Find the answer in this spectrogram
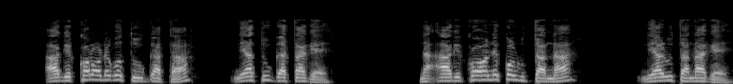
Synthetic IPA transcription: aɡekɔɾɔneɣotuːɡata | neatuːɡataɣɛ | na̰ʔaɣekɔɔnekoɾutana | neaɾutanaɣɛ

